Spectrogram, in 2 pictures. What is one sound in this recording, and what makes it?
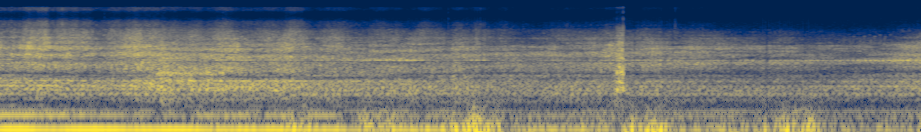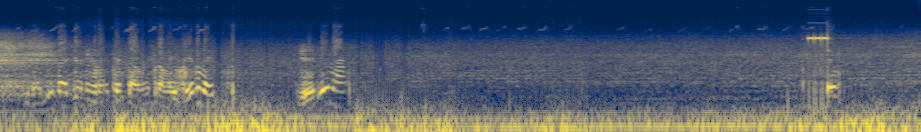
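A small propeller plane's engine drones steadily nearby.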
